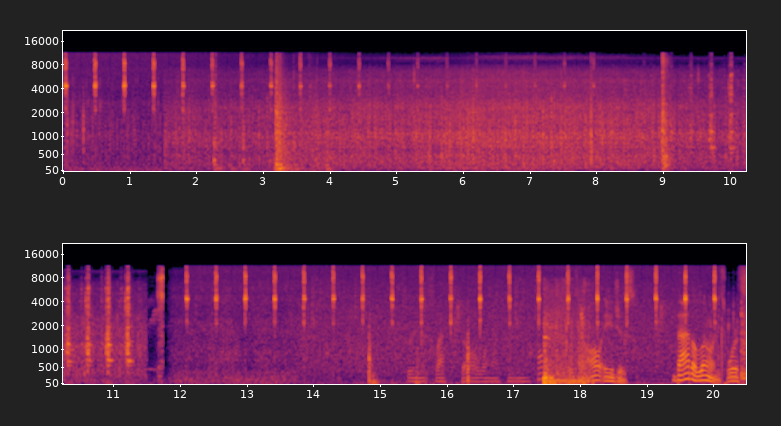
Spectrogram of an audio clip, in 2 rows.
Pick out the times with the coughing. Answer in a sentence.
You can't hear the coughing here.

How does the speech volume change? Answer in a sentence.
The loudness of the speech goes up.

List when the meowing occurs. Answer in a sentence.
The meowing can be heard from 17.4 to 18.2 s.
